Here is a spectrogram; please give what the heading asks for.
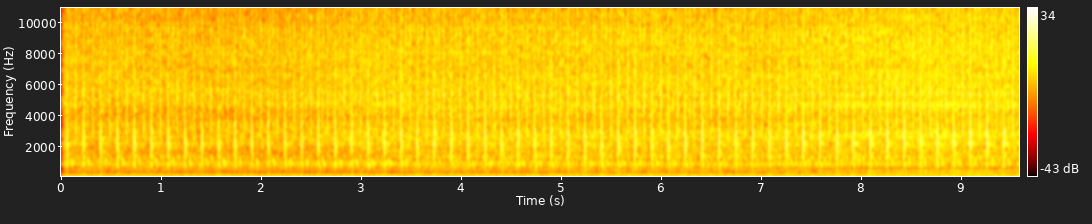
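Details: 2003 Mitsubishi Outlander XLS, DSM 2.4 petrol four-cylinder, idling with a steady, sharp knock about three times a second, clear over the engine; owner considers it time for a rebuild.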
